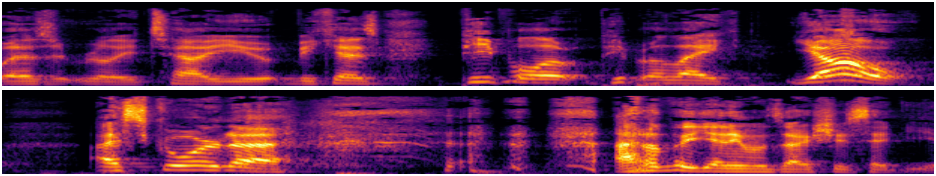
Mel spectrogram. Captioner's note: laughs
